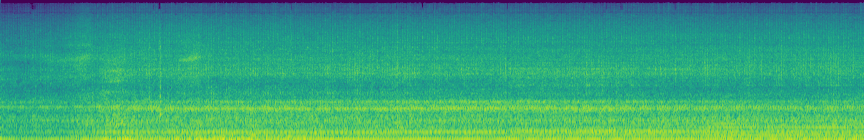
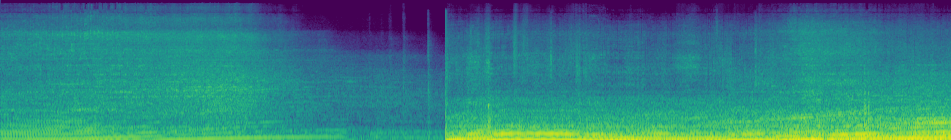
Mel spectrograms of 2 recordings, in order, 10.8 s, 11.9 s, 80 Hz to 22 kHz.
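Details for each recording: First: 1983 Mazda RX-7, back running after 2 years sitting: loud, steady low drone with a slightly uneven, wavering beat at idle. The engine sounds like it is struggling and not wanting to catch. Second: 1983 Mazda RX-7 rotary on its first test drive after 2 years not running: a smooth rising drone pulls cleanly through each gear with no misses or loss of pull. It feels like full compression, so the apex seals seem fine despite the worry after sitting.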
